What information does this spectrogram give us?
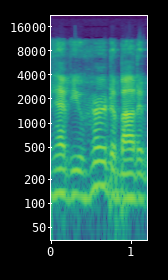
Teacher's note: We stress heard. That's a verb. That's the word that carries the most meaning.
